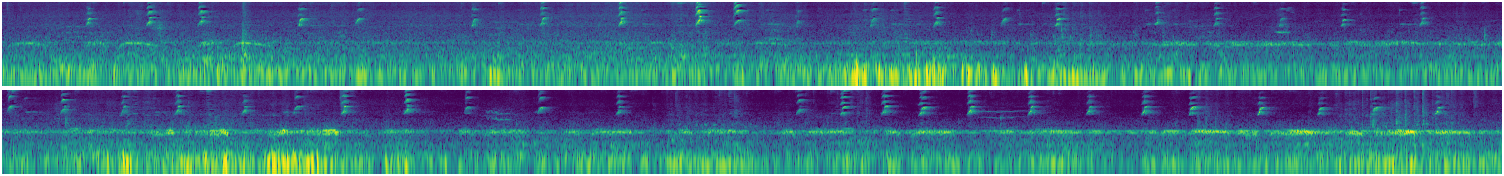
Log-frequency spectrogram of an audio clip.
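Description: Backyard birds chirping: short, sharp, high chirps repeating one to a few times a second, over a steady low hum and a faint rumble.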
